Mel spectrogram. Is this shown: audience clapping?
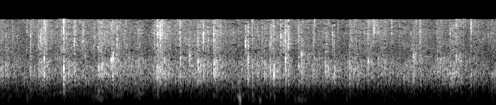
yes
